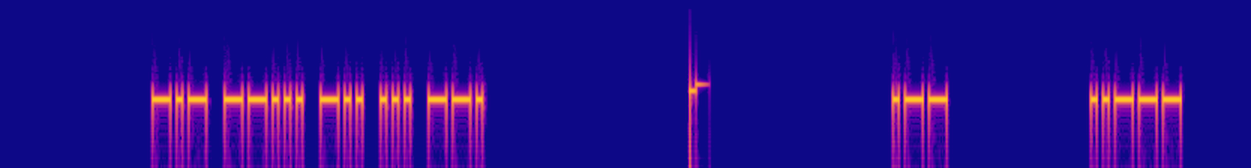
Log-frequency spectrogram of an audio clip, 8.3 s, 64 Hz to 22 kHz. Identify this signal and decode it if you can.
Morse code, heard as a keyed tone, about 32 wpm, spaced as for 20 wpm, 700 Hz. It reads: K7DSG W2
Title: USA Call Signs - 5 Characters - 8x Character Spacing - 30wpm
